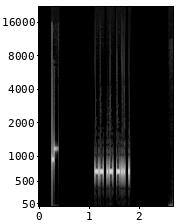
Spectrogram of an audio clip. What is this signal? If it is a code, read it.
Morse code, heard as a keyed tone, about 46 wpm, 700 Hz. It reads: MADE
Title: Sentences from Top 200 Words - New Word Drill - 50wpm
